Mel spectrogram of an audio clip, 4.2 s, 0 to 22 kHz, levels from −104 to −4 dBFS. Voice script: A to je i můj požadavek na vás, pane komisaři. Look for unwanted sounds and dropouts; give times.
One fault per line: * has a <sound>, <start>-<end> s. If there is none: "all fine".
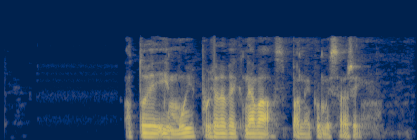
all fine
